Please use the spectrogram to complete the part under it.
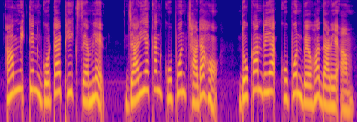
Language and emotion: Santali, neutral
